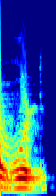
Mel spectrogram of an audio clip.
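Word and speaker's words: would: पर L silent है आ गया वुड वुड में भी एल साइलेंट है बट यहां पर लिखा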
